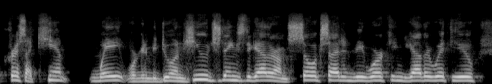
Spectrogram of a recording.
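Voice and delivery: imitating an excited, upbeat caller; cheerful. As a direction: play the thrilled friend who can't wait. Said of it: "he's so cheerful. He's so happy".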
